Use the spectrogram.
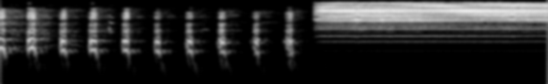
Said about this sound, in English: Where's the taboo buzzer?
